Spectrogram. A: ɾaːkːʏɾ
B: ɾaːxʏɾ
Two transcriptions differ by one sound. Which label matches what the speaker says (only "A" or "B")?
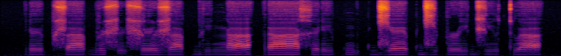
B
